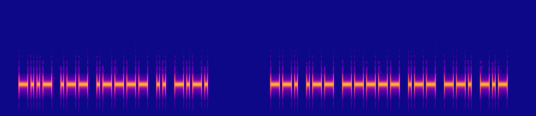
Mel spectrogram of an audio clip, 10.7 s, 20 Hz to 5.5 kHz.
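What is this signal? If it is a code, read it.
Morse code, heard as a keyed tone, about 20 wpm, 600 Hz. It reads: XW1IC GW0WGK
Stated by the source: Morse call-sign practice at 20 wpm.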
